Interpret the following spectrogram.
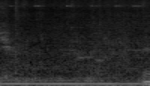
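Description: A steady low hum with faint room noise, without any sudden sound.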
